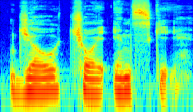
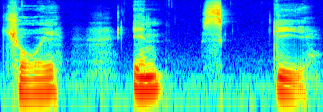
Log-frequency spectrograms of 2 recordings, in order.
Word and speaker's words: Choynski: uh revolves around Joy Joe choinski is how you pronounce it Choy insi and uh his uh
